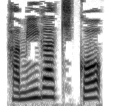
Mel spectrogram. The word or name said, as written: dentifrice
